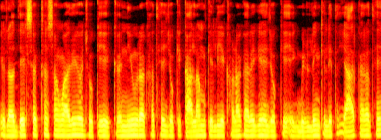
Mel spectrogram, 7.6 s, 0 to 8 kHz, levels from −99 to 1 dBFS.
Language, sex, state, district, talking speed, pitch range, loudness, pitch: Chhattisgarhi, male, Chhattisgarh, Rajnandgaon, 195 wpm, 105-110 Hz, -16 LUFS, 105 Hz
